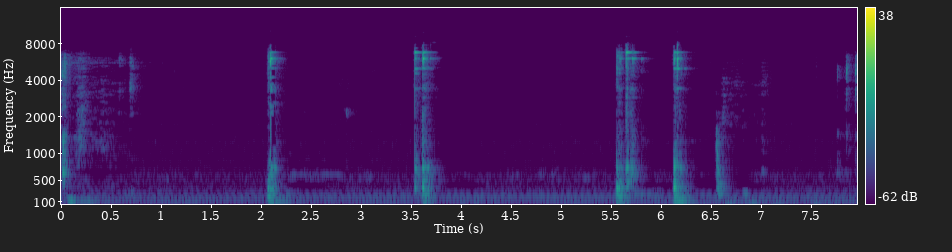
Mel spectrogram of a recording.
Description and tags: Dropping paperclips in glass container, what else to say?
